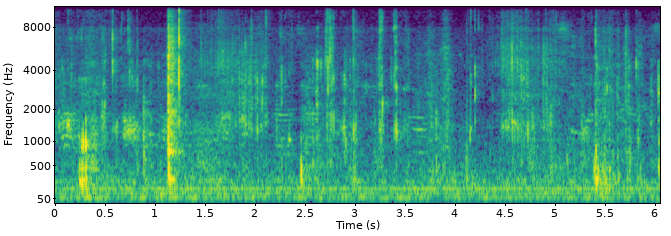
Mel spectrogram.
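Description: Close-up chewing of a mouthful of Flamin' Hot elote (corn on the cob with a crunchy red coating): a string of quiet crunches and bites, the sharpest about a second in.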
